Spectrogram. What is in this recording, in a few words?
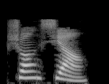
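"双向", Mandarin Chinese; hsk; chinese-flashcards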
